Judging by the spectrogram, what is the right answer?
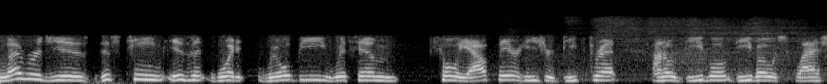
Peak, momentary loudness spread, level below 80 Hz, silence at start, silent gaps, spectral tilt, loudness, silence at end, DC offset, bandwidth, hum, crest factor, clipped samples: -2 dBFS; 5 LU; -58 dBFS; 0 s; none; -7 dB/octave; -18 LUFS; 0 s; under 0.1%; 9.6 kHz; none; 14 dB; under 0.1%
